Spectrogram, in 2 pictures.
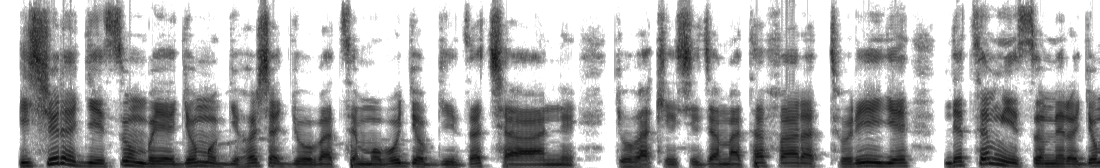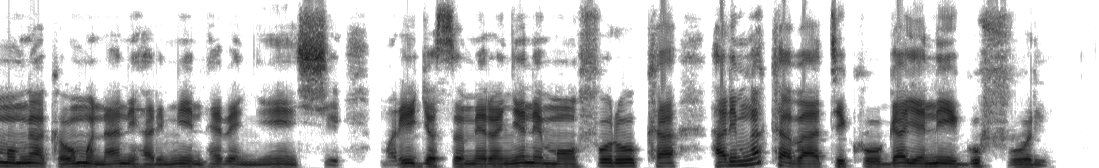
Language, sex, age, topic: Rundi, male, 25-35, education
